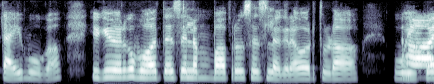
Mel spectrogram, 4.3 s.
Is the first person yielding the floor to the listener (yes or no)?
yes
